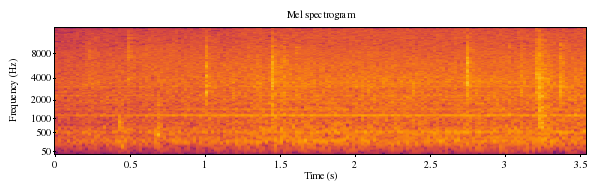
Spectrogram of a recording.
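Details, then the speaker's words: Old salvaged desktop PC on its first power-on. Steady loud rushing roar with a thin high tone as the fans run full blast; it is suspected to need cleaning or to have bad fan bearings. "B are running full blast and that can only mean that it needs a good cleaning wow bearings are bad or something"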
